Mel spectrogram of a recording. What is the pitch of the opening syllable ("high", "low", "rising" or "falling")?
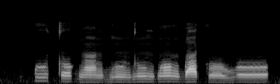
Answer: high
